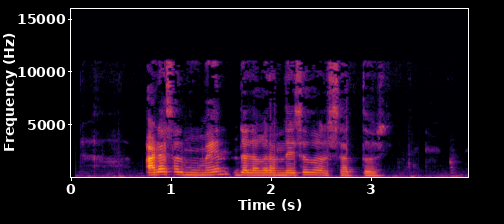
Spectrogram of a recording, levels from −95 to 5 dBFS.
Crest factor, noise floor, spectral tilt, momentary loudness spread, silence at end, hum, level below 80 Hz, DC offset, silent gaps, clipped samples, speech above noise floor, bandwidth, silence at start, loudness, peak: 26 dB; -55 dBFS; -3.5 dB/octave; 14 LU; 0.15 s; none; -62 dBFS; under 0.1%; none; under 0.1%; 29 dB; 11.5 kHz; 0.75 s; -24 LUFS; 0 dBFS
